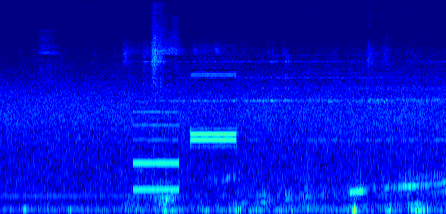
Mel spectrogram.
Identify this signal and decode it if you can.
Aircraft SELCAL, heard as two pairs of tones, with radio hiss and the noise inside a subway train. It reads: DL-RS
